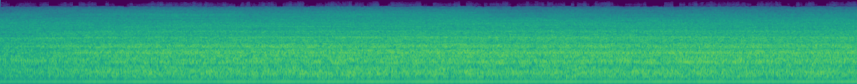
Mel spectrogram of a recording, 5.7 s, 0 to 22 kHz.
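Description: An electric motor drawing about 1.8 amps from the wall runs as part of a self-looping motor setup, giving a steady, loud whirring drone with a constant low hum throughout, no voices.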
